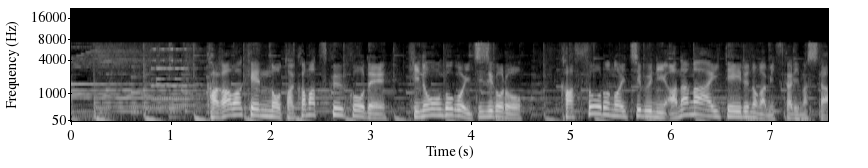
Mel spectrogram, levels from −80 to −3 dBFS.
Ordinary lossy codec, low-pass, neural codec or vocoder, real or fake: MP3, 48 kbps; 7.2 kHz; none; real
